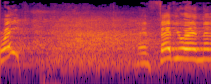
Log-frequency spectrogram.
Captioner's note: laughter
